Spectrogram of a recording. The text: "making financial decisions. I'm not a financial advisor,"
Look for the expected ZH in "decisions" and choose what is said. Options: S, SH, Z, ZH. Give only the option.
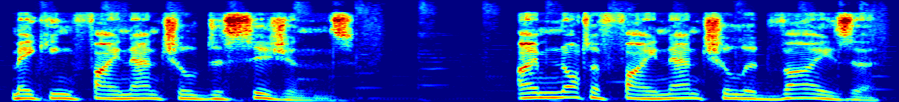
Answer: ZH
